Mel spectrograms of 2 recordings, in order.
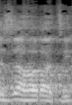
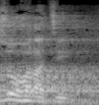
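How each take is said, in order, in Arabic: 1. أول حركة هي 'a' مفتوحة. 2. أول حركة هي 'u' مدورة. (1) "يجوز بالفتح" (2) "ويجوز بالضم"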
